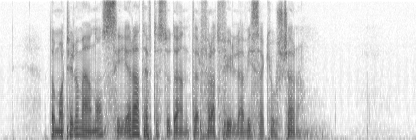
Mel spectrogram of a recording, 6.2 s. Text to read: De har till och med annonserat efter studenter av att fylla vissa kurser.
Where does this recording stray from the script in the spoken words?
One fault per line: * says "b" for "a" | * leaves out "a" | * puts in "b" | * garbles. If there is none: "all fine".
* says "för" for "av"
